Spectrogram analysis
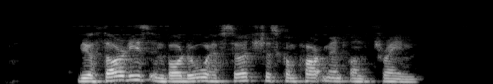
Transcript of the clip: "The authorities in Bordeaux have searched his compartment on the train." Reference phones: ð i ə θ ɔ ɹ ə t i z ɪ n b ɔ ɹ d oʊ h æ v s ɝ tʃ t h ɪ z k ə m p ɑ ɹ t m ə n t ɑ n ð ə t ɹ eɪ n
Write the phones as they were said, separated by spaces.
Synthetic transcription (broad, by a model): ð i ə θ ɔ ɹ ə t i z ɪ n b ɔ ɹ d oʊ h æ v s ɝ tʃ t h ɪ s k ə m p ɑ ɹ t m ə n t n ð ə t ɹ eɪ n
